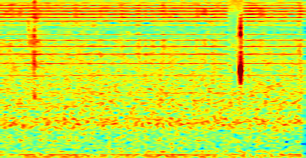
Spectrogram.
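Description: A pause between words: a steady low background hum, with two faint short ticks near the end.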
